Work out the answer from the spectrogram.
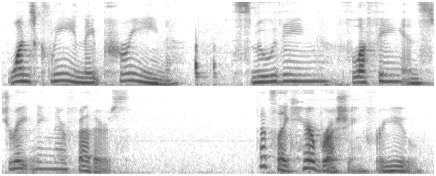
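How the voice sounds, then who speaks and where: A woman reading a children's picture book aloud in an expressive, emphatic and playful way for young listeners. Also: medium pitch, slow, a little hiss or hum. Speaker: storybook reader.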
